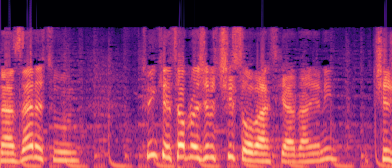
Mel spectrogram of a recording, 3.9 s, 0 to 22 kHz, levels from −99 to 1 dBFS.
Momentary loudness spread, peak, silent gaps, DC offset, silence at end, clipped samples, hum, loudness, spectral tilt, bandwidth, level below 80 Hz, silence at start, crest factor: 17 LU; 0 dBFS; none; under 0.1%; 0 s; under 0.1%; none; -12 LUFS; -4.5 dB/octave; 11.5 kHz; -32 dBFS; 0 s; 12 dB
